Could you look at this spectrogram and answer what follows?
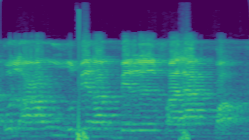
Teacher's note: काफ जबर का मत कर दीजिएगा, पूरी हरकत नहीं देनी है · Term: कलकला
